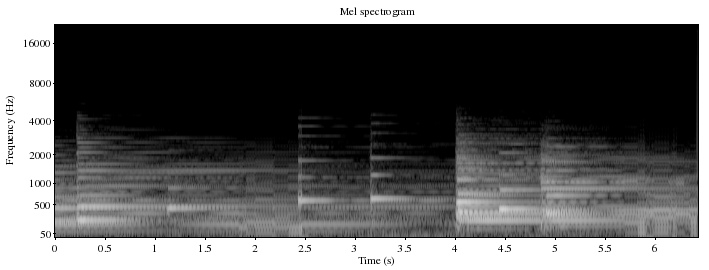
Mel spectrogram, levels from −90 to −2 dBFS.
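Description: Robotic sound from repeated short buffers hits this music at 1.86 to 2.49 s and 5.71 to 6.43 s: a rigid 66.8 Hz buzz, likely from roughly 15 ms chunks looping over most of the missing audio.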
